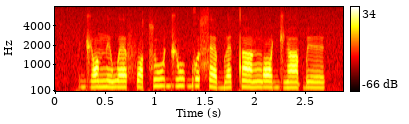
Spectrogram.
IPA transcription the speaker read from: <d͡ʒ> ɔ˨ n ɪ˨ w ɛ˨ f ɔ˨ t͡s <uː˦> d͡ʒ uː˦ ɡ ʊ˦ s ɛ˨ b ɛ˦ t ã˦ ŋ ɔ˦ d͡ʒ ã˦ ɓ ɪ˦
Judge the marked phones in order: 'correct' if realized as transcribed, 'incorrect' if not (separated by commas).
correct, correct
